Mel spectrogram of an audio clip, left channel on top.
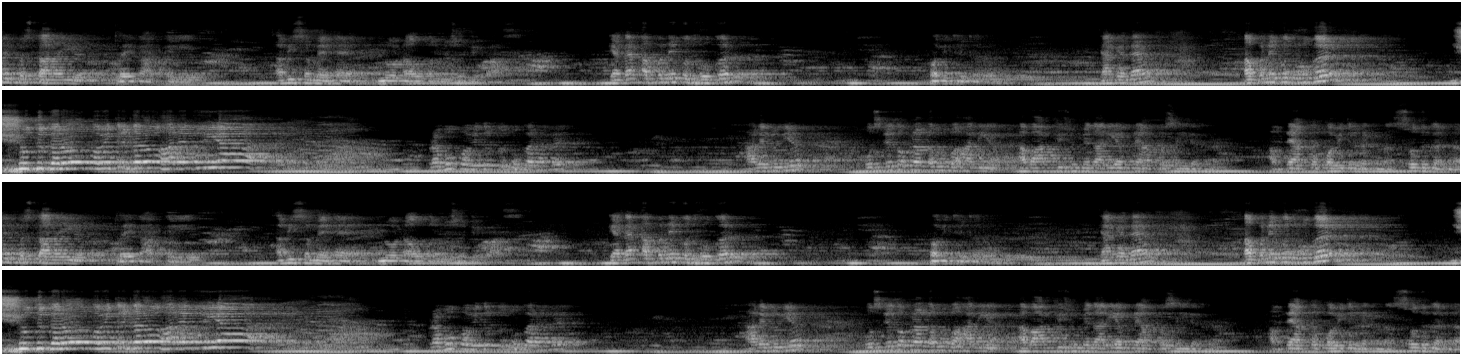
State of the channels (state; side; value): normal; both; correlation 0.75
